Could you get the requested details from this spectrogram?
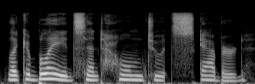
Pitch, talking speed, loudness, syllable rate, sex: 205 Hz, 190 wpm, -17 LUFS, 4.3 syllables/s, female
